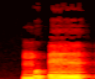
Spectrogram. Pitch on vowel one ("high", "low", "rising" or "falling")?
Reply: falling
